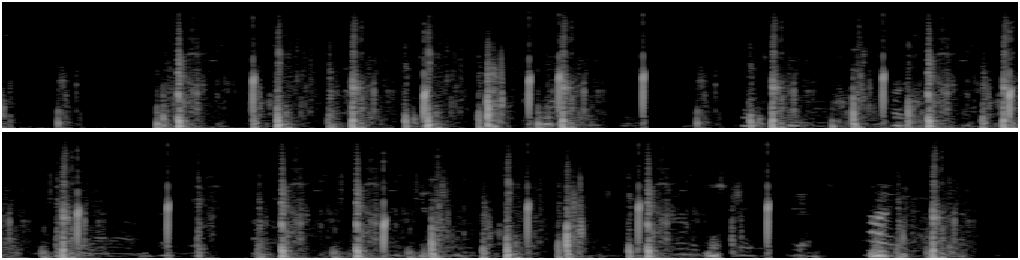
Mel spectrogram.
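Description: A pickaxe chips rapidly at stone, with quick dry knocks.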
